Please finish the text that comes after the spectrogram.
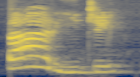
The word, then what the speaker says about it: Parigi: Paris, as I'm living in Paris now, is Parigi. So here you have GI in English at the end of the word, Parigi.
